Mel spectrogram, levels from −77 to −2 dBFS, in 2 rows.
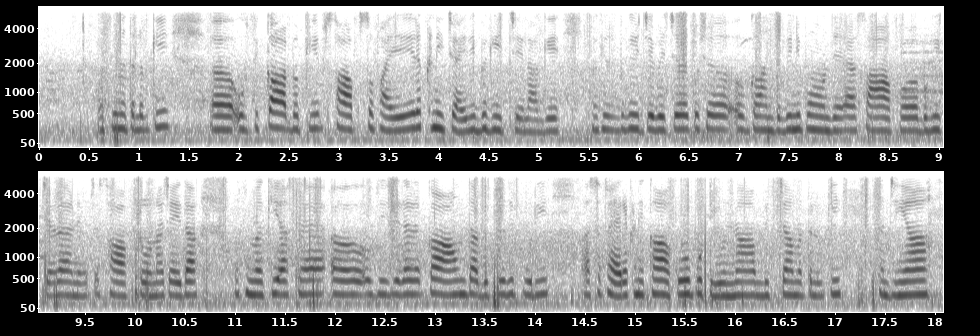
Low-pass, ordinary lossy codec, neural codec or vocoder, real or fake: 5.4 kHz; none; none; real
